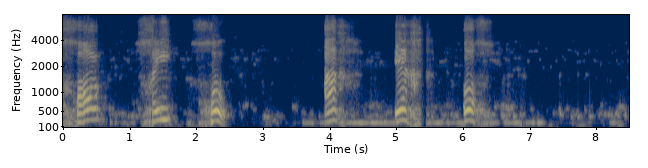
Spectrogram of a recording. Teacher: حلق کے منہ کی جانب والے حصے سے ادا ہوتا ہے. حلق میں یعنی اوپر سے.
